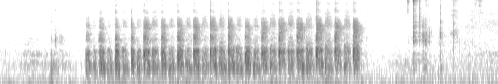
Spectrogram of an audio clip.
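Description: Rapid back-and-forth scratching of a shell earring on a black jeweler's touchstone, about ten strokes a second for nearly three seconds, starting about a second in. A light click follows shortly after it stops.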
